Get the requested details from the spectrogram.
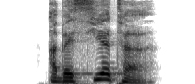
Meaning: inflection of abaissiert: 1. strong/mixed nominative masculine singular 2. strong genitive/dative feminine singular 3. strong genitive plural
- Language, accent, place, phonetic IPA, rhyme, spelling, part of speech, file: German, Germany, Berlin, [abɛˈsiːɐ̯tɐ], -iːɐ̯tɐ, abaissierter, adjective, De-abaissierter.ogg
